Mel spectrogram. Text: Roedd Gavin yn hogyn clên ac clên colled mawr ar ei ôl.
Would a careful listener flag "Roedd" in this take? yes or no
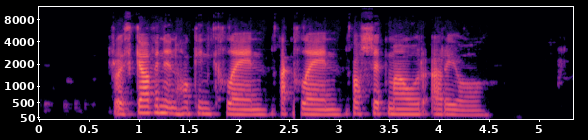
no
